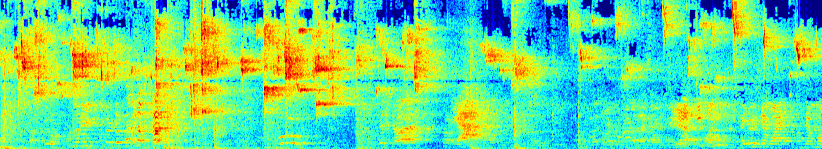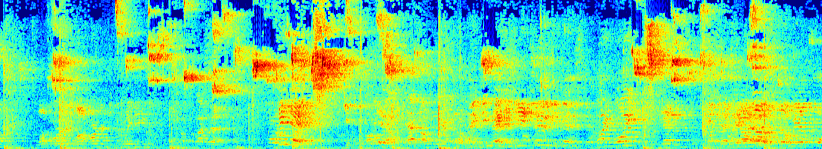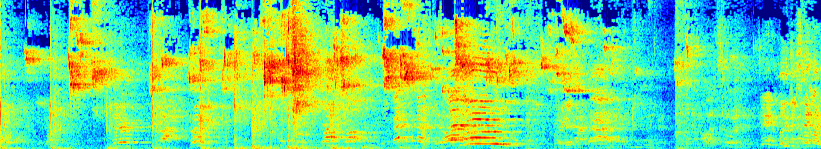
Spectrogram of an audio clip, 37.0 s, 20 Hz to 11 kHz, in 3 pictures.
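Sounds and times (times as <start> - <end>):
players calling out: 0.0 - 35.5
basketball bouncing on hardwood: 28.2 - 29.8.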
